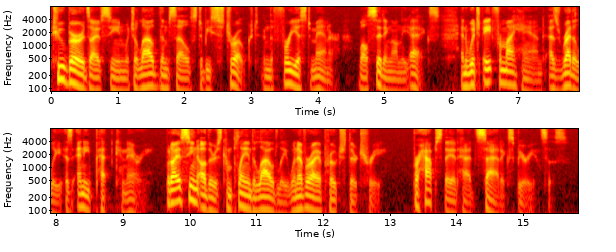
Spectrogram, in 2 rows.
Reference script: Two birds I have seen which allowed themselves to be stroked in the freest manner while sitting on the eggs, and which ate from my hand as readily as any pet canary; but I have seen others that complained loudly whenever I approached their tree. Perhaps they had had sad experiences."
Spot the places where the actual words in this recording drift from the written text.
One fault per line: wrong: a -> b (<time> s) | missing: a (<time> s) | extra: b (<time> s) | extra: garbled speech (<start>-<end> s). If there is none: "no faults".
missing: that (10.5 s)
